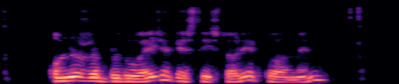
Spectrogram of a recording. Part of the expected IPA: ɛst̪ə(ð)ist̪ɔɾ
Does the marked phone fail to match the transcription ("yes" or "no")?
yes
